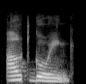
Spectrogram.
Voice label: "outgoing", Indian

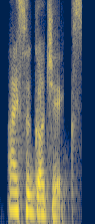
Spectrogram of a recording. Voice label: "isagogics", Indian

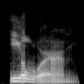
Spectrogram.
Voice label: "eelworm", American

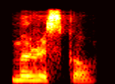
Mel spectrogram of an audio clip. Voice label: "Morisco", Indian

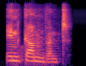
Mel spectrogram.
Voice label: "incumbent", Indian

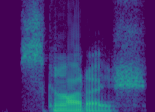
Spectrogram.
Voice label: "Scottish", American

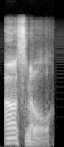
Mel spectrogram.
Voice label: "arsenal", British

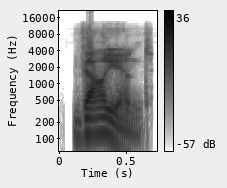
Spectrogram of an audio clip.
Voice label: "valiant", American

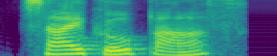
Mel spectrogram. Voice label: "Psychopath", Indian; Dictionary

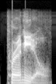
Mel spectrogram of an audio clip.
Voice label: "perennial", American

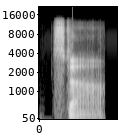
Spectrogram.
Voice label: "star", British

